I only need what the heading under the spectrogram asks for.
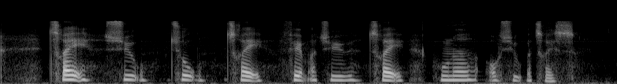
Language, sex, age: Danish, female, 37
